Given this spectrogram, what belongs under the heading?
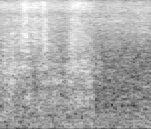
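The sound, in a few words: spray of cleaner on tractor unit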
